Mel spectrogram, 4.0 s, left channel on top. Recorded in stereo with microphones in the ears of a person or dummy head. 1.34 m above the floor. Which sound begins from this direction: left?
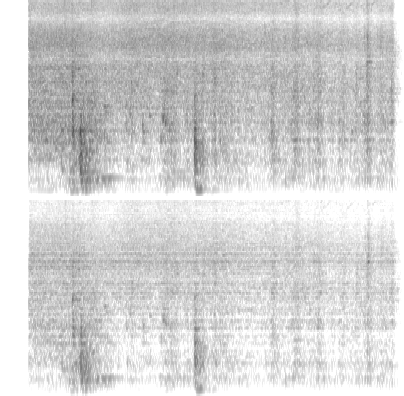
Frying, at 0.3 s.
